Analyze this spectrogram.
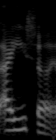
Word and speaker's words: Aixa: thought it was this i thought your name was pronounced isa and then somebody was like no it's aisha and i was like oh really i'm wrong then i play it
